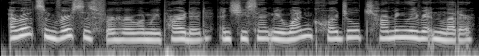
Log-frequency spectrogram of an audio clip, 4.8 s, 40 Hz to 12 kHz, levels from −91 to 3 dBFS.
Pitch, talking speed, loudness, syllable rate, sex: 245 Hz, 225 wpm, -18 LUFS, 5.9 syllables/s, female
